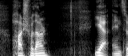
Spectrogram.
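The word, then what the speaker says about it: Harshvardhan: this is mispronounced but I believe his name is hashad yeah and so it's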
